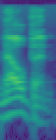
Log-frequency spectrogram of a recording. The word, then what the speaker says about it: Melbourne: We just booked an Airbnb in Melbourne.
